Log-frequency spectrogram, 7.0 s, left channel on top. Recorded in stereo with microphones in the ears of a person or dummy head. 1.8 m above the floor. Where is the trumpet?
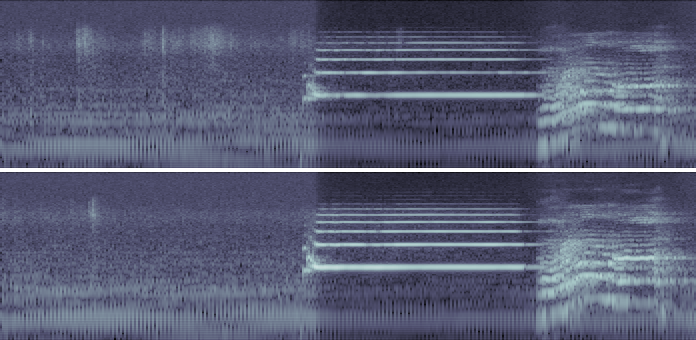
25° right (ahead or behind), 0.5 m.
